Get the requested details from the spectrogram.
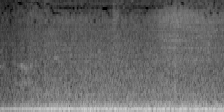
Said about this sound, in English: Jack drives away with Diane sitting next to him.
